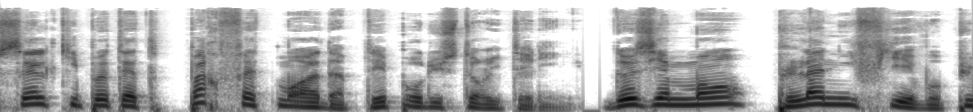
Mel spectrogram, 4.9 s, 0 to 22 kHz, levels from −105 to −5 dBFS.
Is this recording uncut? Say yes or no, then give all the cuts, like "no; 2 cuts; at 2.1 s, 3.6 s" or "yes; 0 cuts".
yes; 0 cuts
